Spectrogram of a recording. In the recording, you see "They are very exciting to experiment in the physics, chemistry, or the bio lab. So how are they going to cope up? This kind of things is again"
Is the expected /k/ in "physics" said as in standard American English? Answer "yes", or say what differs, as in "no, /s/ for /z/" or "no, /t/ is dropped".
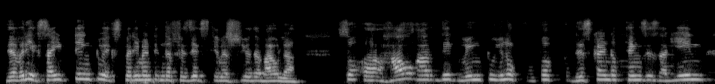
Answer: yes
